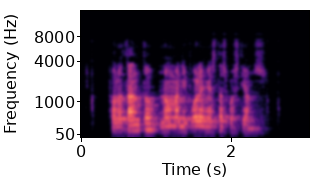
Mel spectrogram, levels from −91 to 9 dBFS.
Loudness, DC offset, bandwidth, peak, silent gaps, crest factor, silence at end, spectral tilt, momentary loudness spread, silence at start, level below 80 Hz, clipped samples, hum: -22 LUFS; under 0.1%; 7.8 kHz; -2 dBFS; none; 22 dB; 0.65 s; -6 dB/octave; 15 LU; 0.4 s; -74 dBFS; under 0.1%; none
